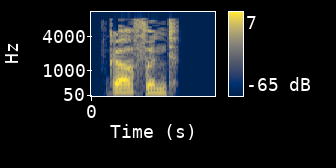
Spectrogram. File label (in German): "gaffend", German; adjectives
